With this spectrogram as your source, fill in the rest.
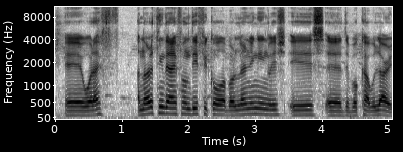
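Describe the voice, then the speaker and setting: Over noticeable background noise, a man with a Spanish accent talks at a very fast pace in a fairly high pitch with fairly even intonation. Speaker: English language student. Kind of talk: class presentation. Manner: hesitant, many fillers.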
